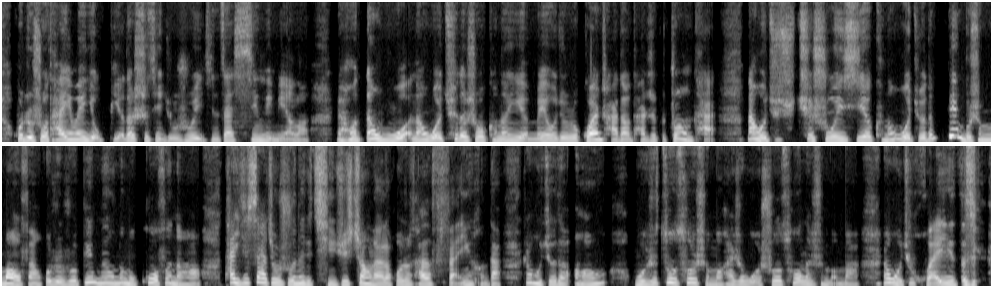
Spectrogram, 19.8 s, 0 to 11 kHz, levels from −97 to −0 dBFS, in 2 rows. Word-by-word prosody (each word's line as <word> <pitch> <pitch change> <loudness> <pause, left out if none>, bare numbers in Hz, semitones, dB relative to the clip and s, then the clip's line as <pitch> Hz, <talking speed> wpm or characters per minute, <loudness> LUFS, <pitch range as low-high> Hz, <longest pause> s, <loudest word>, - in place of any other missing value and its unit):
或 295 - +2
者 220 - +6
说 245 +3 +2
他 240 0 +1
因 245 +1 +3
为 245 0 +4
有 215 - +1
别 - - -7
的 250 +5 +1
事 260 - -5
情 190 -8 -7
就 170 -1 -6
是 175 - -9
说 195 0 -1
已 175 - +1
经 180 -3 -9
在 205 +3 -1
心 225 +2 -3
里 195 - -4
面 - - -7
了， - - -9 0.3
然 - - -3
后 265 -1 +3
但 285 -2 +5
我 200 -4 +4
呢 200 +5 +1
我 195 -5 +4
去 250 - -6
的 270 -2 +4
时 260 +2 0
候 - - +3
可 220 -4 -7
能 200 +3 0
也 210 -5 0
没 165 +4 -3
有 210 -1 +1
就 205 - 0
是 - - +1
说 210 - +1
观 245 +4 +7
察 170 -10 -4
到 160 -1 -1
他 175 - -7
这 190 +2 -7
个 185 - -17
状 285 -6 -1
态。 195 - -5 0.3
那 305 +1 +4
我 205 -9 +5
就 225 +5 -11
去 240 - -8
去 285 - -3
说 265 +2 +1
一 260 -2 +3
些， 240 +1 +1
可 215 - -13
能 240 +6 -2
我 225 - +3
觉 180 0 -1
得 - - -1
并 - - +2
不 215 - +2
是 210 - -3
冒 230 -1 +6
犯， 185 -1 -5
或 225 - -1
者 200 -1 0
说 245 +2 0
并 345 +6 0
没 290 - 0
有 275 - +1
那 285 +2 +1
么 235 -5 +2
过 305 - +1
分 290 0 -3
的 220 - 0
哈， 180 -3 -5 0.2
他 330 - +2
一 290 -2 +2
下 340 +3 +3
就 290 -2 +1
是 - - 0
说 260 - +1
那 255 0 +4
个 225 - 0
情 175 -4 -3
绪 240 - 0
上 250 +1 +2
来 175 -4 +2
了， 175 - 0
或 225 +5 -2
者 235 - -1
他 225 0 +2
的 - - +1
反 215 - -6
应 195 - -2
很 165 -5 -12
大， 175 +1 -3 0.2
让 330 - -1
我 270 - +3
觉 210 -3 -3
得， 240 - -1
啊？ 230 +1 -6 0.5
我 210 +1 +2
是 265 - -2
做 335 +4 +3
错 320 +4 0
了 - - +2
什 220 - -8
么 190 0 -4
还 210 +1 -5
是 265 - -2
我 190 -8 -4
说 250 +5 -1
错 295 +5 -2
了 250 -3 -2
什 210 -1 -9
么 185 - -9
吗？ 180 +2 -10 0.2
让 325 0 +3
我 260 - +3
去 225 +6 -7
怀 - - 0
疑 255 -3 +3
自 260 - +1
己， 225 -1 +1
230 Hz, 380 characters per minute, -23 LUFS, 195-265 Hz, 0.5 s, 观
